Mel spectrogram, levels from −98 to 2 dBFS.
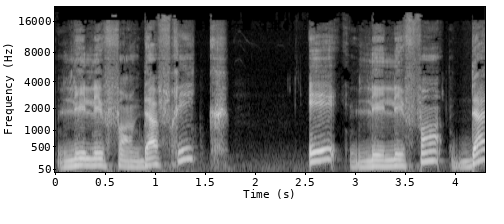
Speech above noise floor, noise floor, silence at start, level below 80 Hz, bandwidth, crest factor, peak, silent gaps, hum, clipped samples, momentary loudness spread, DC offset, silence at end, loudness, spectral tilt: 38 dB; -59 dBFS; 0.05 s; -50 dBFS; 19.5 kHz; 22 dB; 0 dBFS; none; none; under 0.1%; 6 LU; under 0.1%; 0 s; -21 LUFS; -4 dB/octave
